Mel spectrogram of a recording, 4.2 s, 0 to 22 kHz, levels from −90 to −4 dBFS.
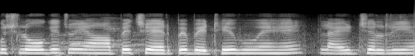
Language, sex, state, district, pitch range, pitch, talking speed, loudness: Hindi, female, Uttar Pradesh, Varanasi, 230-245 Hz, 235 Hz, 215 wpm, -14 LUFS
